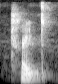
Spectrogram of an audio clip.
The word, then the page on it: trait: British English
